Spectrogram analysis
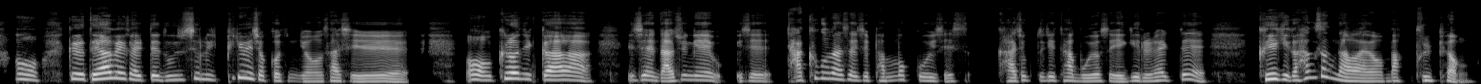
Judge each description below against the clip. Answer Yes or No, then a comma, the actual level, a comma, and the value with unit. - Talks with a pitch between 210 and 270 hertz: No, medium, 185 Hz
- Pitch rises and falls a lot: Yes, wide, 6.1 semitones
